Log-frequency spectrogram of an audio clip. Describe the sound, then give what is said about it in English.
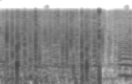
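Steady, dense, heavy rainfall patters, a continuous hiss broken by sharper drops striking a surface, with a faint voice-like hum near the end. “Jeez, it's raining hard.”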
